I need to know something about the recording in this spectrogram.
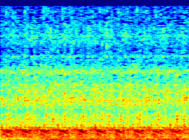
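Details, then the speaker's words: Diesel truck with an unresolved fault, started after sitting a couple of days (oil filter bone dry), idling with steady even clatter, no hunting or surging; runs good now, owner considering replacing the high pressure pump; normal idle. "sounds good it's running good what do you guys think"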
